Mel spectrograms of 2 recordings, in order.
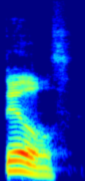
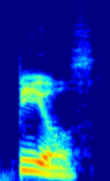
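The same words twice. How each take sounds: First: Said in the usual way. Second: "Bills" as "beels"; Southern "Bills", rhyming with eels; Southern held vowel. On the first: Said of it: "One has a ill". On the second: Shown as a demonstration. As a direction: stretch "Bills" with a long ee. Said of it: "One has a eel".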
